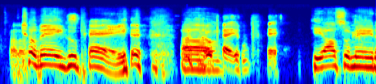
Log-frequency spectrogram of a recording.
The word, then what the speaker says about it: Tobe Hooper: Tobe Hooper.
